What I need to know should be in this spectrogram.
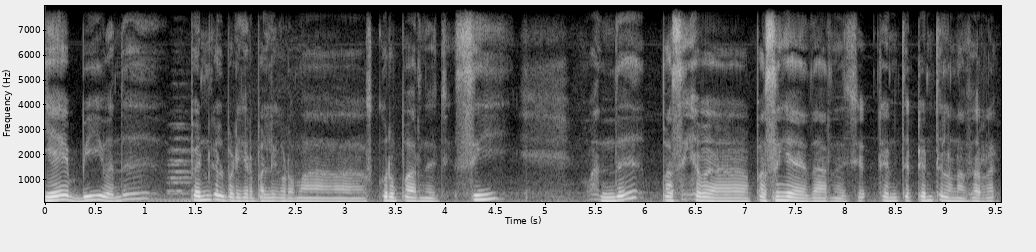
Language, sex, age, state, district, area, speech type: Tamil, male, 30-45, Tamil Nadu, Perambalur, urban, spontaneous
